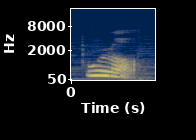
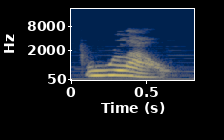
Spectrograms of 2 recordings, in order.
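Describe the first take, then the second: First: The word ends with a plain o vowel. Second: The word ends with the diphthong au. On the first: Familiarity with Balinese has influenced the speaker. The speaker calls it wrong. "pulo menggunakan vokal o" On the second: This is the standard Indonesian form. The speaker calls it right. "harusnya menggunakan diftong au"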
